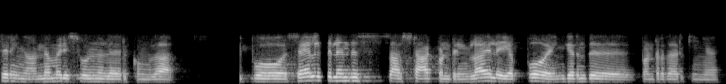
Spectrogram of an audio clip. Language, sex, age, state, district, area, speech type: Tamil, male, 18-30, Tamil Nadu, Salem, urban, conversation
